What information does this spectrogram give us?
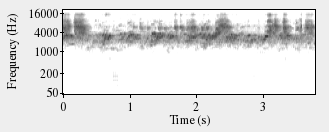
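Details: Steady high chattering of budgerigars: scratchy warbled notes running together, punctuated by brighter chirps around every second, with nothing else distinct.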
